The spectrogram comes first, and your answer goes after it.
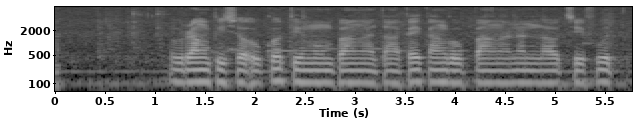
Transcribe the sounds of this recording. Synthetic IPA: ʔuɾaŋb̥i̤sɔʔuɡ̥ɔ̤d̪̥i̤mumpaŋat̪akekaŋɡopaŋananlaʊt̪̚sifʊt̪̚

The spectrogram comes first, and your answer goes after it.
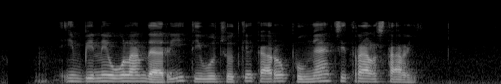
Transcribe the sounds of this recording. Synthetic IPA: ʔimpinewuland̪a̤ɾid̪̥i̤wud̥ʒ̥ṳt̪̚kekaɾob̥ṳŋat͡ʃit̪ɾalst̪aɾi

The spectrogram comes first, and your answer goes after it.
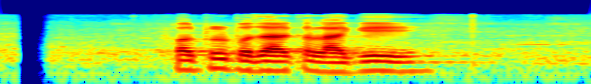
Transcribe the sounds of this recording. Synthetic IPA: pʰʌlpʰʌlbʌd͡zarkalaɡi

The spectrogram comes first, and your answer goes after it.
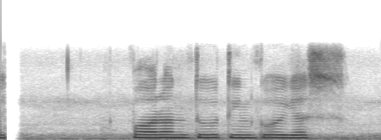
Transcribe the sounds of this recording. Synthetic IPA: pʌɾʌnt̪ut̪inkojʌs

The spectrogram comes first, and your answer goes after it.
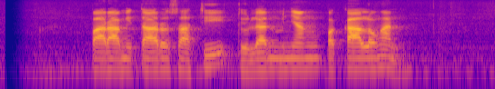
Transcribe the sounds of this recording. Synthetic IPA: paɾamit̪aɾosad̪̥i̤d̪̥o̤lanməɲaŋpəkalɔŋan

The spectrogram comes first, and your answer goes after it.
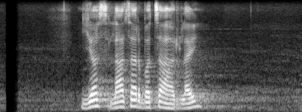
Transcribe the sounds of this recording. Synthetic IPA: jʌslat͡sarbʌtːsaɦʌɾulaj

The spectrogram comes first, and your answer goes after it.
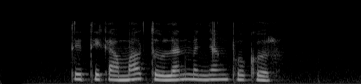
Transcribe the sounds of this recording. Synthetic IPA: t̪id̪̥i̤kamald̪̥o̤lanməɲaŋb̥ɔ̤ɡ̥ɔ̤r

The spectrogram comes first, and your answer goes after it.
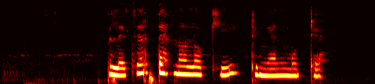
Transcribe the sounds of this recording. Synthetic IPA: b̥əlḁd͡ʒart̪ɛhnoloɡ̥iɖ̥əŋanmuɖ̥a̤h

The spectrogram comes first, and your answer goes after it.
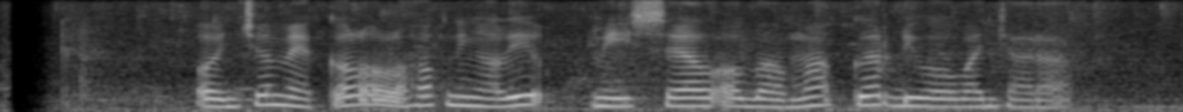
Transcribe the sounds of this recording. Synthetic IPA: ʔɔɲt͡ʃɔmɛkəlɔ̰lɔɦɔk̚niŋali | misɛlo̰bamakɨrdiwawaɲt͡ʃaɾa̰

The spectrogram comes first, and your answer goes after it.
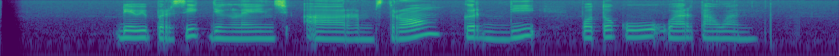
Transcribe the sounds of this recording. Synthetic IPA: dɛwipərsik̚d͡ʒɨŋlɛnt͡ʃʔarmst̪ɾɔŋkɨrdi | pɔt̪ɔkuwart̪awan

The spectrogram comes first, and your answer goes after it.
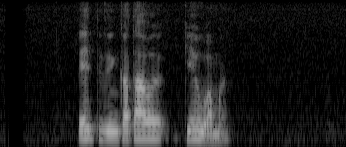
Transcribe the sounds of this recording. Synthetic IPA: et̪ːid̪iŋkat̪aːʋəkiəwamə

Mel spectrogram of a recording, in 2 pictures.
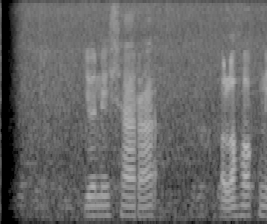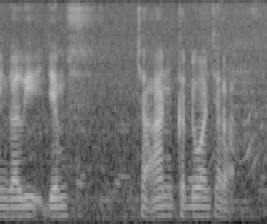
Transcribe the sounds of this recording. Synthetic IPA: jɔnisaɾa | ɔlɔɦɔk̚niŋɡalid͡ʒɛms | t͡ʃaʔankərduaɲt͡ʃaɾa̰

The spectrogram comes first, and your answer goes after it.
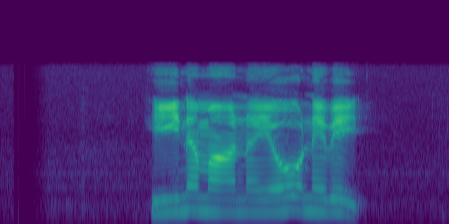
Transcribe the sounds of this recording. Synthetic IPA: hiːnɐmaːnɐjoːneʋej

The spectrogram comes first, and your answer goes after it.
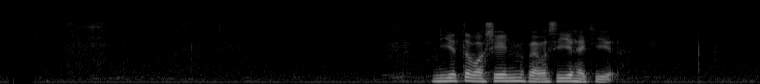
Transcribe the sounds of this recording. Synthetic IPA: nijət̪əʋaʂejenməpæʋəsijəɦækijə

